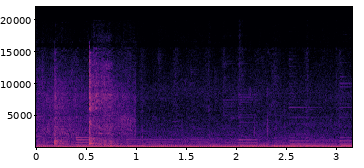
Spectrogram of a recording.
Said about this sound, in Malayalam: ഇഞ്ചി ചെറുതായി അരിഞ്ഞത്, 3 പച്ചമുളക്, ഇതെല്ലാം കൂടെ നന്നായിട്ടൊന്ന് വഴറ്റിയെടുക്കണം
